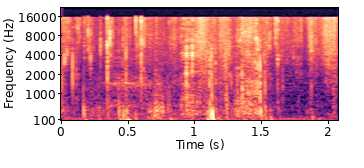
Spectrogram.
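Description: Rustling and crunching of straw and wood-shavings bedding as gloved hands handle a newborn lamb, with scattered crackles and a low thump just past a second in.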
